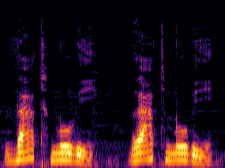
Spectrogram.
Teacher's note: La th de that es como una d vibrante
